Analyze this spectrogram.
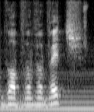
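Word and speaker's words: The VVitch: No, the Vavitch. Yeah. Pronounced the Vavitch.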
